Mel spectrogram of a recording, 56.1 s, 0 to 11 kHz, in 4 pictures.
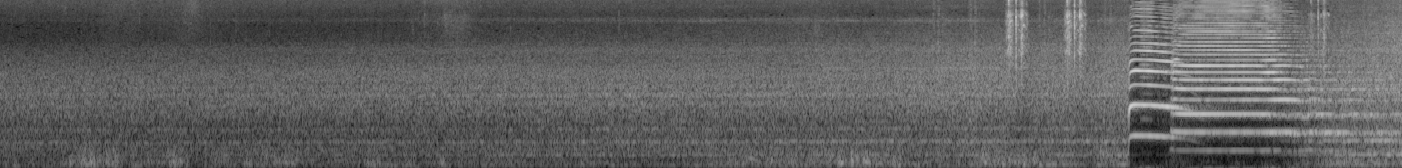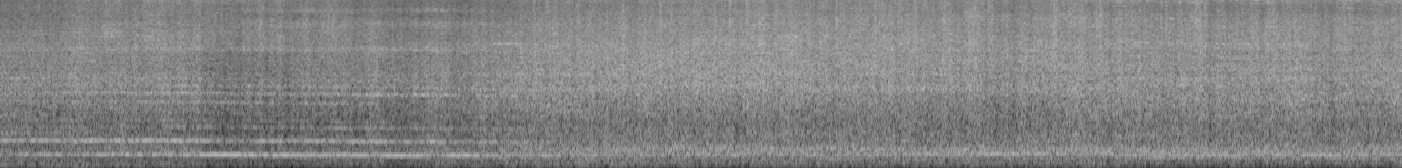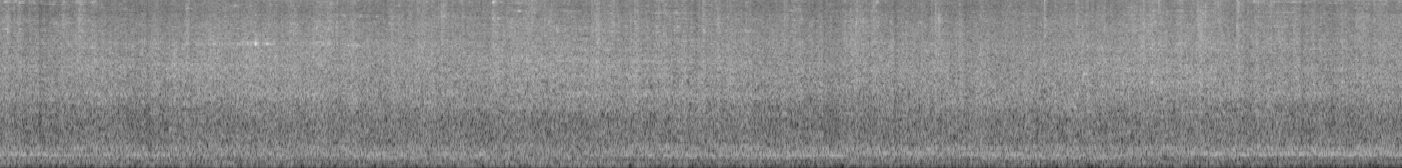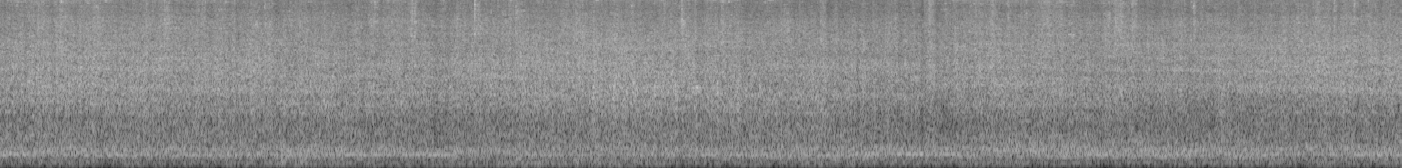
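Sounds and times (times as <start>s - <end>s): freight train rumble and wheel clatter: 0.0s - 56.0s
locomotive horn: 11.3s - 19.5s.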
